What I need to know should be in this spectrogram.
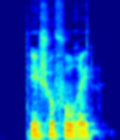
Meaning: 1. scuffle, brawl 2. skirmish, affray
- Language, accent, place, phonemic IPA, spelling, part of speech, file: French, France, Lyon, /e.ʃo.fu.ʁe/, échauffourée, noun, LL-Q150 (fra)-échauffourée.wav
